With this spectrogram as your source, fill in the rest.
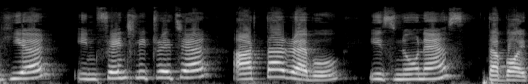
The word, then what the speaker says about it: Rimbaud: So, right from the pronunciation of his name, it is clear to you that he is a French poet.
